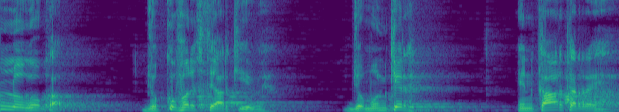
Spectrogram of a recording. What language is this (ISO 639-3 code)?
urd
